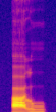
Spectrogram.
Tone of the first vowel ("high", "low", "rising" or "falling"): low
